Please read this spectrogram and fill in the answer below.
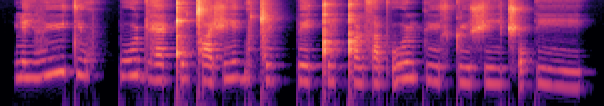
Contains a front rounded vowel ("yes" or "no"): yes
